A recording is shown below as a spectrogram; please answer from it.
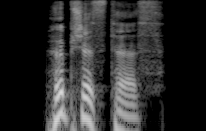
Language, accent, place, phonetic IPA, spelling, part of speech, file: German, Germany, Berlin, [ˈhʏpʃəstəs], hübschestes, adjective, De-hübschestes.ogg
- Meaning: strong/mixed nominative/accusative neuter singular superlative degree of hübsch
